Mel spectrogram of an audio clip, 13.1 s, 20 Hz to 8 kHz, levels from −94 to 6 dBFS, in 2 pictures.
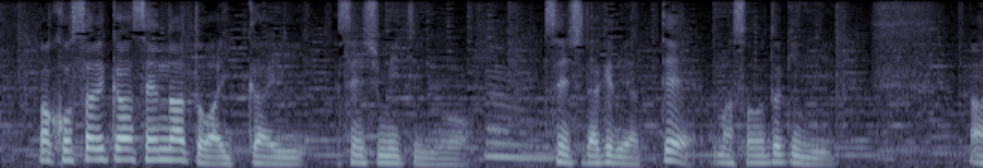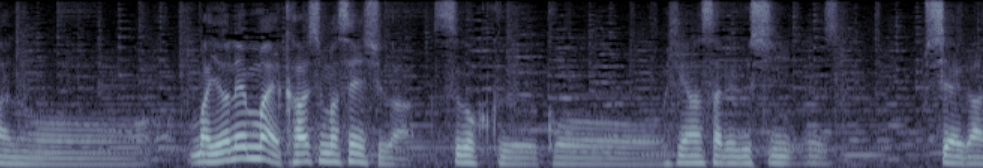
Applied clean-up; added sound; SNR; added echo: none; none; none; none.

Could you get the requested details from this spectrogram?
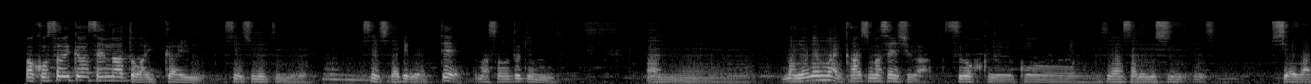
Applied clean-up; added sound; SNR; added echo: neural separator model SepFormer DNS4.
